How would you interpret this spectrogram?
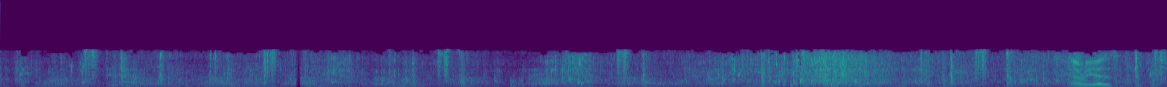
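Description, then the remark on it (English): A rowboat moves through water, oars dipping and splashing in steady strokes amid continuous sloshing and creaking, with faint voices mixed into the scene. The boat is being rowed out to reach a man who has gone into the water, with a dog in the water near him. “I'll take an oar.”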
